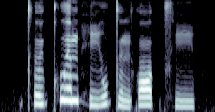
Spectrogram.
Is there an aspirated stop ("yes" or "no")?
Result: yes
